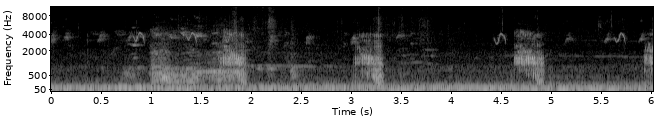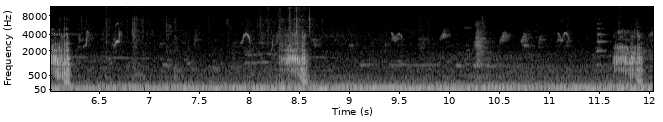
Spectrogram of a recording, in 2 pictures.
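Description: A broody hen and her newly hatched guinea fowl keets calling in the nest box: short calls every second or two, with faint high peeps from the keets.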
